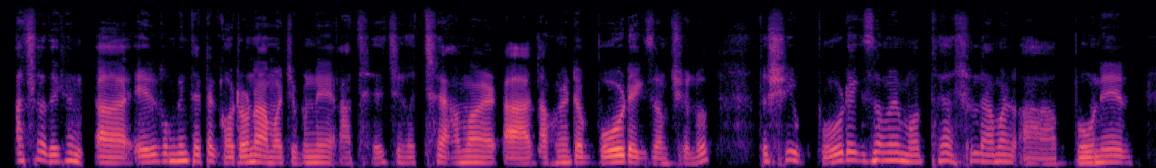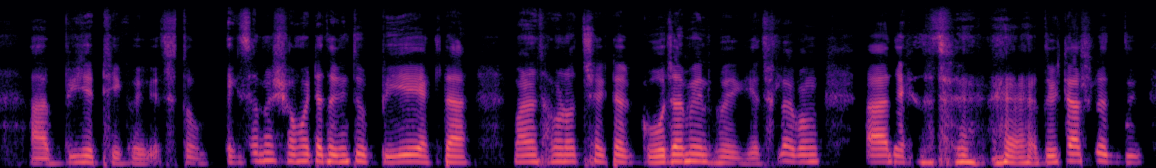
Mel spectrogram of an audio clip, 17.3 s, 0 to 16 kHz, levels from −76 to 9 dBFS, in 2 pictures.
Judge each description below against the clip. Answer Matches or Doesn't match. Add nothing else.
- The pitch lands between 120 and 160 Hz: Matches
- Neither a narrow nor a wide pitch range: Matches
